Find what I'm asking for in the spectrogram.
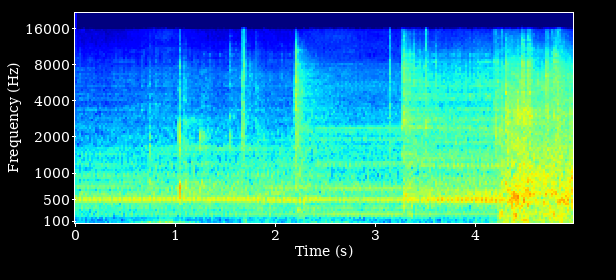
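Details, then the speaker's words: Used LVD JS25-13 hydraulic shear (1/4" x 13'), stroke turned down to about a foot for cutting straps, hydraulic hold-downs: steady pump hum, quick clean stroke clicks, surge at the cut; healthy short stroke. "you see how quick that stroke is. It only went about a foot here."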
